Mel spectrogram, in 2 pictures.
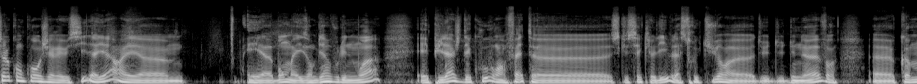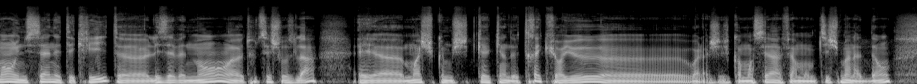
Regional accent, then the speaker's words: Lyon, Auvergne-Rhône-Alpes, France; also born or lived in Saint-Priest; Mais voilà, ensuite j'ai toujours été à Lyon 9e, à Vez

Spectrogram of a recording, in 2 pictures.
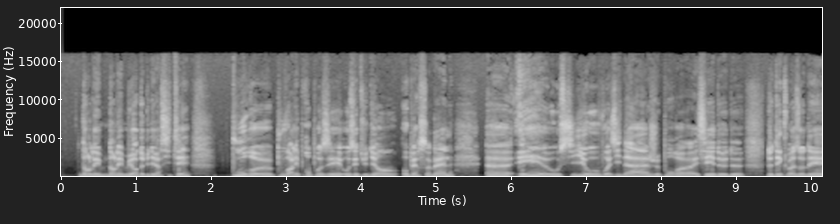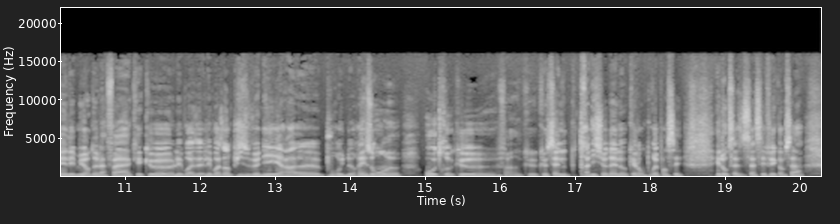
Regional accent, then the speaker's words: Bordeaux, Nouvelle-Aquitaine, France; moved away as an adult; now in Lyon, France; Je suis originaire de Bordeaux, et c'est vrai qu'il y a énormément de similitudes aussi.

